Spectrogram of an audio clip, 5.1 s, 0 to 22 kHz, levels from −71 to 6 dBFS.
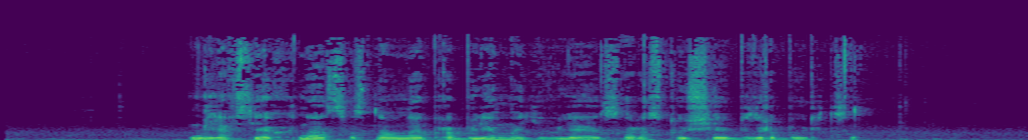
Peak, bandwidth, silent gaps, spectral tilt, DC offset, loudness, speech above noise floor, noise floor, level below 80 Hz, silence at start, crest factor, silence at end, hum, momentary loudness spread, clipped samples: -4 dBFS; 17 kHz; none; -4.5 dB/octave; under 0.1%; -20 LUFS; 28 dB; -48 dBFS; -48 dBFS; 0.3 s; 18 dB; 0.45 s; none; 7 LU; under 0.1%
